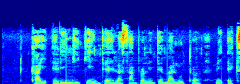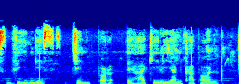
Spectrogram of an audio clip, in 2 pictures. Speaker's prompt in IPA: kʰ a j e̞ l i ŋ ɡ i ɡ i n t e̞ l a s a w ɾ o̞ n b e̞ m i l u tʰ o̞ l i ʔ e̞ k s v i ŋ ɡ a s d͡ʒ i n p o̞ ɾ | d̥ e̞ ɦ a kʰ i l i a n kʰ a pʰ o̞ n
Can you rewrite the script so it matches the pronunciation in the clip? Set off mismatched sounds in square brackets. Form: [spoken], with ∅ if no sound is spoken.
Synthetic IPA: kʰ a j e̞ l i ŋ ɡ i ɡ i n t e̞ l a s a [b] ɾ o̞ n [d] e̞ m [a] l u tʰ o̞ l i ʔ e̞ k s v i ŋ ɡ [i] s d͡ʒ i n p o̞ ɾ | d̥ e̞ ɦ a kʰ i l i a n kʰ a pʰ o̞ n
